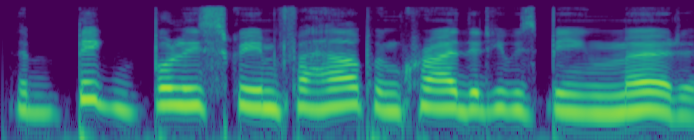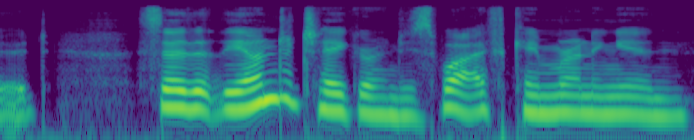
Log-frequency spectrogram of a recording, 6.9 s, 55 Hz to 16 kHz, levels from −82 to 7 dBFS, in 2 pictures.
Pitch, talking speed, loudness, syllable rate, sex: 185 Hz, 200 wpm, -16 LUFS, 4.9 syllables/s, female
